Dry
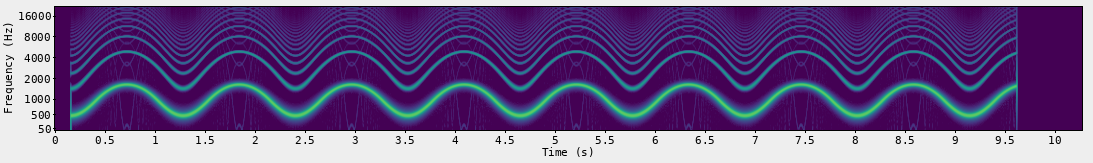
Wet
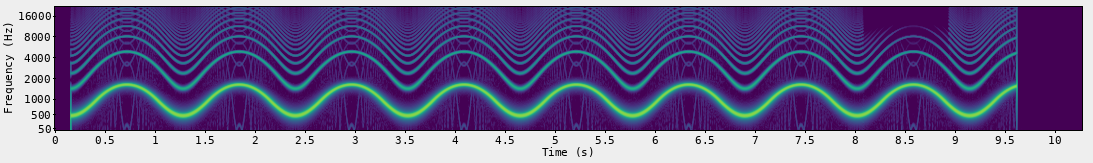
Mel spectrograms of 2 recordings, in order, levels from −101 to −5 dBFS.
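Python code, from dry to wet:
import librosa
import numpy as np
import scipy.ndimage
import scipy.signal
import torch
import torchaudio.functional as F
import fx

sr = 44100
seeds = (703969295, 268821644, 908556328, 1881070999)

y = fx.gaussian_blur(x, sr, sigma=1.6, at=(8.08, 8.94))
y = y * 10.0 ** (7.0 / 20.0)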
